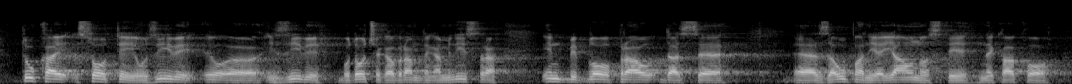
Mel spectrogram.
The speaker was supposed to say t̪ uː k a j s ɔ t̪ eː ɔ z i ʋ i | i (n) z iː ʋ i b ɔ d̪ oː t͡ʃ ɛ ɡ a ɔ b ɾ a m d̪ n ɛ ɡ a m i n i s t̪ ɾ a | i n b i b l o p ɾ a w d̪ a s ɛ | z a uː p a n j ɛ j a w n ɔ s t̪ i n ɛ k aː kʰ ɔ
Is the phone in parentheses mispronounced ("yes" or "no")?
yes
